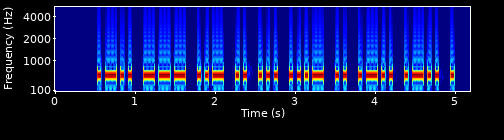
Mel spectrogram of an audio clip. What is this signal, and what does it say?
Morse code, heard as a keyed tone, about 25 wpm, 550 Hz. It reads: LOUISVILLE
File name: Ultimate Word List / 25WPM Ultimate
